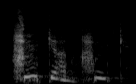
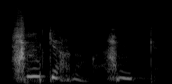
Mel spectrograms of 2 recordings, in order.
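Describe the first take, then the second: First: Whispered, high and hushed; a hushed echo of the key word. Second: Hushed whisper, pitched up; whispered emphasis on togetherness. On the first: Whispered repetition for emphasis. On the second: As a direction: lean in and breathe the word. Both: Acted.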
